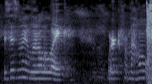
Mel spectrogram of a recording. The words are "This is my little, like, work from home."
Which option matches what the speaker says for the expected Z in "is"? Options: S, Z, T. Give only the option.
Z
